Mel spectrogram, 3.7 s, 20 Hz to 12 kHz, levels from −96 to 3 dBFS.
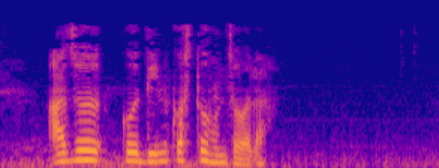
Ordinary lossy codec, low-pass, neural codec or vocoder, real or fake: MP3, 32 kbps; 7.2 kHz; none; real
